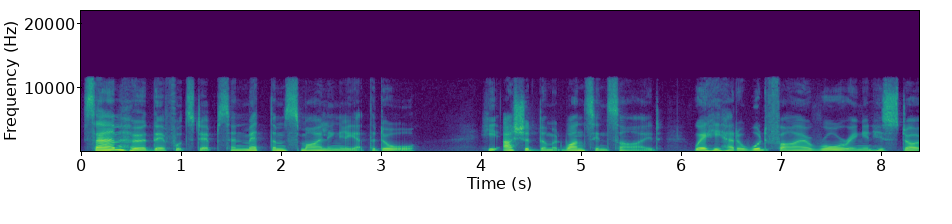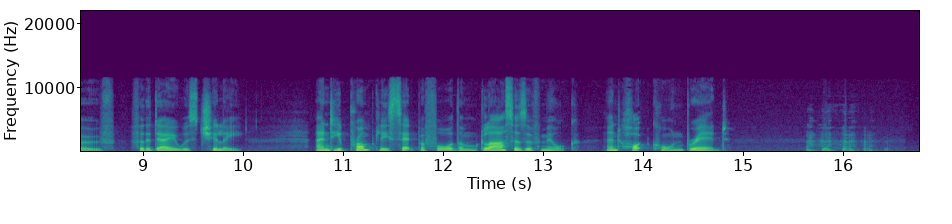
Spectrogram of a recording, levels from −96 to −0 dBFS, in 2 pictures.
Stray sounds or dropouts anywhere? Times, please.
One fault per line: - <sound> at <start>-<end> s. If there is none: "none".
- laugh at 15.6-16.5 s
